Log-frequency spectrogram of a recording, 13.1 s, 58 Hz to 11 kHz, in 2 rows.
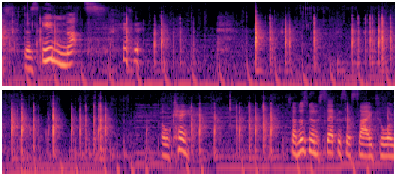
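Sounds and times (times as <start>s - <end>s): vegetables clacking against glass dish: 2.1s - 3.2s, 4.1s - 9.0s, 9.6s - 11.2s.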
